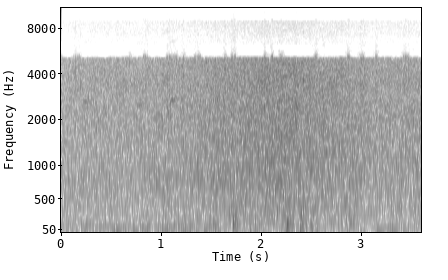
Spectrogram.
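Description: Waves splash against rocks.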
